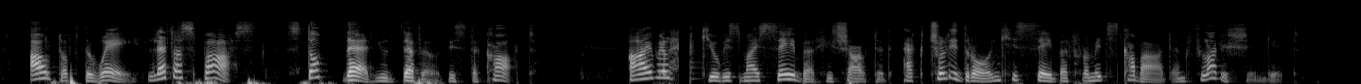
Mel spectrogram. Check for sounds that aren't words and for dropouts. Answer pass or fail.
fail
